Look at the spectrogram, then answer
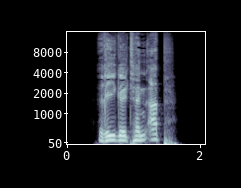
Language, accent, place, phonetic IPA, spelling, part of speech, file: German, Germany, Berlin, [ˌʁiːɡl̩tn̩ ˈap], riegelten ab, verb, De-riegelten ab.ogg
- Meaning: inflection of abriegeln: 1. first/third-person plural preterite 2. first/third-person plural subjunctive II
